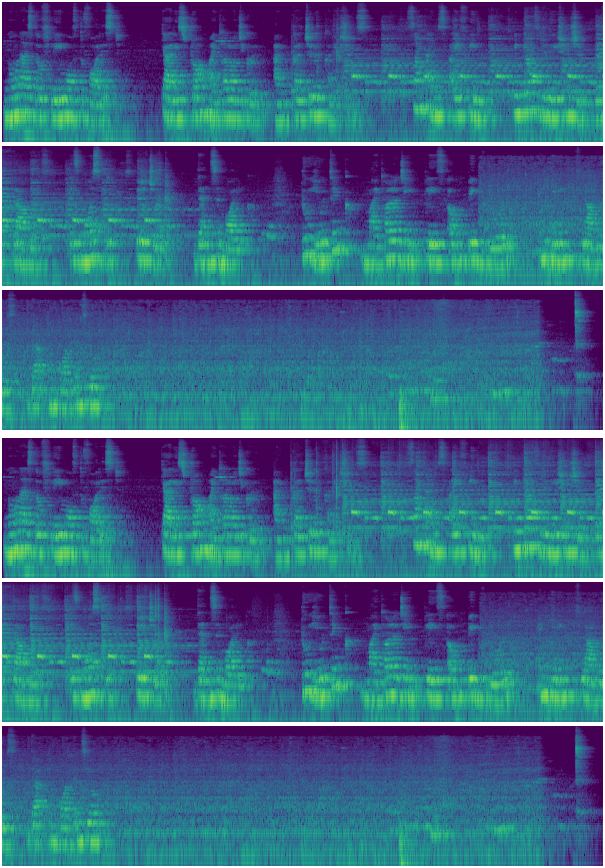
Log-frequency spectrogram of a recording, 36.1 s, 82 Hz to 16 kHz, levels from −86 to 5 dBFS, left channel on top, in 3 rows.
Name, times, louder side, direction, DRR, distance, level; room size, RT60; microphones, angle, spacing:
voice 1, 0.0-2.4 3.2-5.2 5.4-7.2 8.2-9.6 10.2-12.8 13.3-14.2 14.7-15.3 15.8-16.8 17.3-17.6 18.0-18.8 19.2-22.1 22.7-23.3 23.6-24.2 24.5-25.9, equal, 35° right, -9 dB, 1.3 m, -23 dB
sound 1, 5.4-5.9 6.3-16.8 17.3-17.6, right 4 dB, 85° right, 0.3 m, -27 dB
sound 2, 21.5-34.8, left 2 dB, 75° left, 0.5 m, -36 dB
voice 2, 31.7-33.2 33.6-35.7, equal, 45° left, -5 dB, 0.7 m, -36 dB
2.8 x 2.7 x 2.4 m, 1.1 s
head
